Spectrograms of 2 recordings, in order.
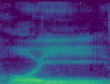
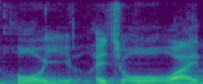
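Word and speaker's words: הוֹי: 那这灾祸当然，这个英文的 woe 这个字刚好跟希伯来发音一样，hoy h o y 的声音 hoy，那意思就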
